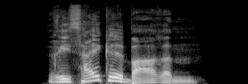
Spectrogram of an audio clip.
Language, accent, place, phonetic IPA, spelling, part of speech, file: German, Germany, Berlin, [ʁiˈsaɪ̯kl̩baːʁəm], recyclebarem, adjective, De-recyclebarem.ogg
- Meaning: strong dative masculine/neuter singular of recyclebar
